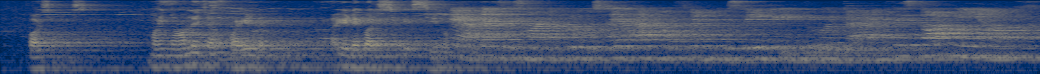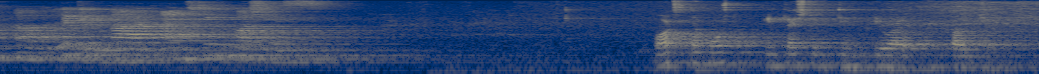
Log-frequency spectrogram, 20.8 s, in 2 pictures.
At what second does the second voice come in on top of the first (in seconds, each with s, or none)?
none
